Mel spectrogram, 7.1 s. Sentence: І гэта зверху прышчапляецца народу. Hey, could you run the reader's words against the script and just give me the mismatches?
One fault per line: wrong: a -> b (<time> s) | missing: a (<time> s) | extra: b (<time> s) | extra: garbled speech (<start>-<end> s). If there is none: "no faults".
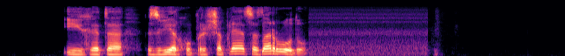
no faults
